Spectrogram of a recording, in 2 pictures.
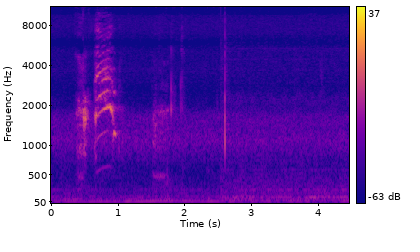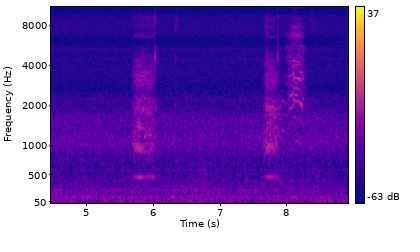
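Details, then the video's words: Orange cat giving a quick pair of meows at the start, then two brief quieter meows later, separated by low humming background and a single click. "Orange kitty or orange monkey?"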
